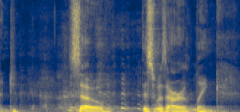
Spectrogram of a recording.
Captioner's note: audience laughs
